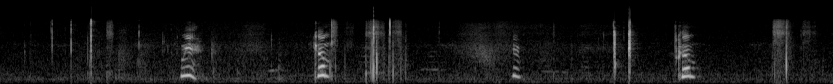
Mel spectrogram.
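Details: Tiger, a puppy dog called Tiggy, gives short tonal whimpering yelps rich in overtones, four clear ones spaced one to two seconds apart, mixed with sharp clicks and a person's voice calling it to come.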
